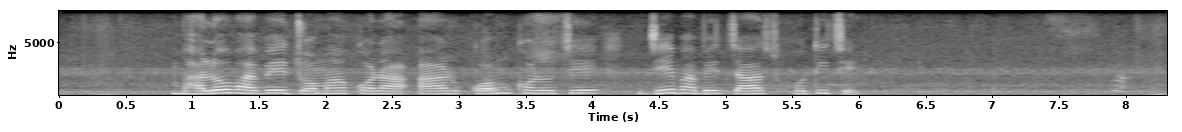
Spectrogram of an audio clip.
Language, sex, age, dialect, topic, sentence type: Bengali, female, 18-24, Western, agriculture, statement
